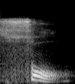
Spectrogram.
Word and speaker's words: saw: We have the verb to see in the past becomes saw. A pronounced O.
